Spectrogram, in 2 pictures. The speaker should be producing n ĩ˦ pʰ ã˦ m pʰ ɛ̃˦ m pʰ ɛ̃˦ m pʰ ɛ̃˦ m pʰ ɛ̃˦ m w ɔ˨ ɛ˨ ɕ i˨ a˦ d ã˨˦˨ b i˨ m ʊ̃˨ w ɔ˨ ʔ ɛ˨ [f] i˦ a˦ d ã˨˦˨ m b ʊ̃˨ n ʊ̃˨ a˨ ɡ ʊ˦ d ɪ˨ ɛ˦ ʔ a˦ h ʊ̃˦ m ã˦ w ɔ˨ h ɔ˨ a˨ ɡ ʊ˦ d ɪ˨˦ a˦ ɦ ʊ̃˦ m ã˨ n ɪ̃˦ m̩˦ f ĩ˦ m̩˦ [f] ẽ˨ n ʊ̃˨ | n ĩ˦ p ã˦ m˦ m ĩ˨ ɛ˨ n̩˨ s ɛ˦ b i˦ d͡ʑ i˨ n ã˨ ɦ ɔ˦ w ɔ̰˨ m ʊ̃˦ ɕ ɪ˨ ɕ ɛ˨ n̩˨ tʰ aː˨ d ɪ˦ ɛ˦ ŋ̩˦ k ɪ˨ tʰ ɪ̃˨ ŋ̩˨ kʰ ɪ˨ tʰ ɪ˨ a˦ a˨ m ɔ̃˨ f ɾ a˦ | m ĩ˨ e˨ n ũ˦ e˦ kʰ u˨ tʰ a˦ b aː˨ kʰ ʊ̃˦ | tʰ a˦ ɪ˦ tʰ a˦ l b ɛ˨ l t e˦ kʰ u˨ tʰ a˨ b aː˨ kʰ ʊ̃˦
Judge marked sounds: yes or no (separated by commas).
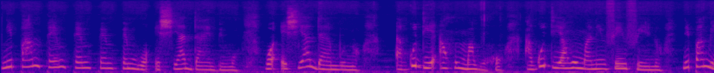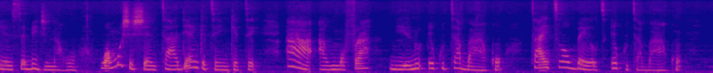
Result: no, yes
